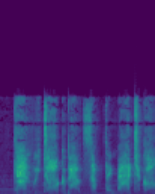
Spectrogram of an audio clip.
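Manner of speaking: conspiratorial, secretive, hushed whisper. Rereading a game line as if it were about illegal things: secretive. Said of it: "we're talking about illegal things".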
